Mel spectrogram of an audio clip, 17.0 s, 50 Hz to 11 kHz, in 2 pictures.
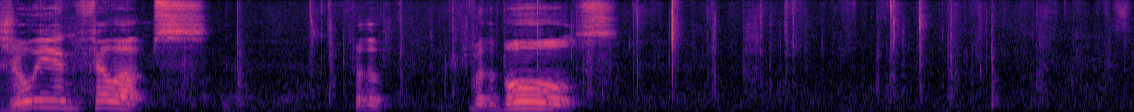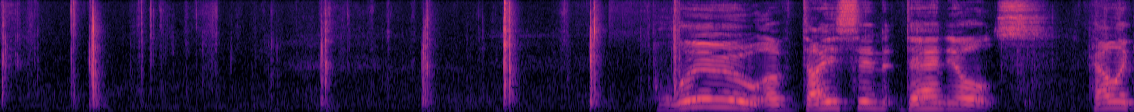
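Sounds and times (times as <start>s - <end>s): cards clicking and snapping: 8.4s - 10.2s, 10.8s - 13.6s.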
